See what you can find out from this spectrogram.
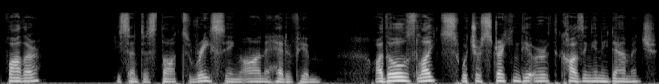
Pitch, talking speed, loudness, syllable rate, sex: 135 Hz, 190 wpm, -19 LUFS, 5.9 syllables/s, male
